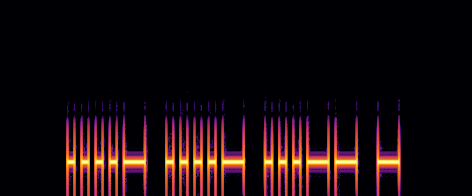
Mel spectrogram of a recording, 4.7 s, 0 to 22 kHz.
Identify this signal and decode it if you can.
Morse code, heard as a keyed tone, about 17 wpm, 700 Hz. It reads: 443T
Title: Common Cut Numbers - 4-Digit 17wpm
